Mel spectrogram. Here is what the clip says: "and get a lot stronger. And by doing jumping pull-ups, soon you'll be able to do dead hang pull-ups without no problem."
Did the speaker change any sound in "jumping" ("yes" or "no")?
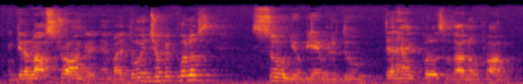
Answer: yes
